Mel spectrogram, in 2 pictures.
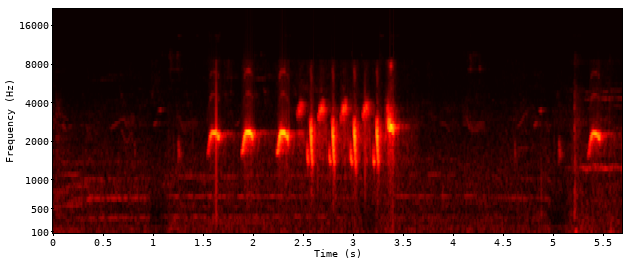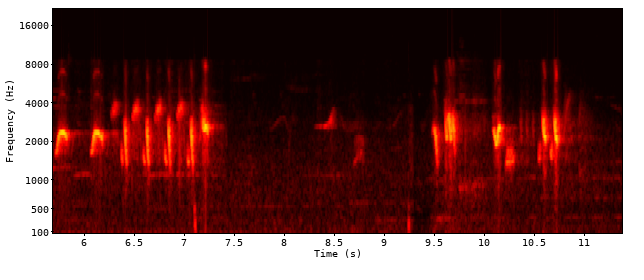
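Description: A songbird singing the same phrase three times, about four seconds apart. Each phrase is a few separate chirps followed by a quick run of notes.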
